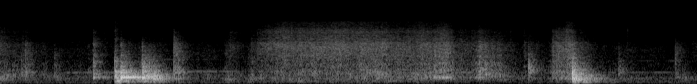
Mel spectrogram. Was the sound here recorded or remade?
remade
